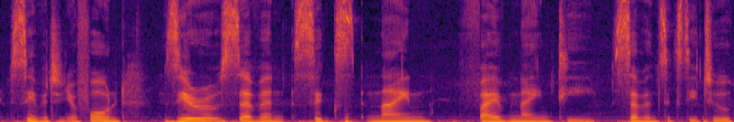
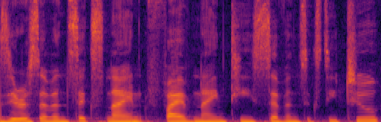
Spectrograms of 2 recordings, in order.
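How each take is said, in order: First: It is read slowly. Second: It is read at a normal speed.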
